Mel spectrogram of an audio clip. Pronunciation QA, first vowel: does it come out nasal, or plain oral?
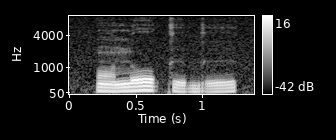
nasal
